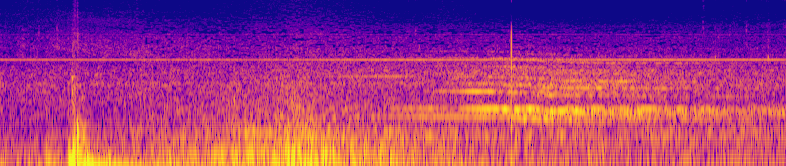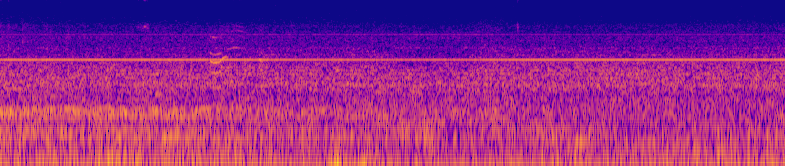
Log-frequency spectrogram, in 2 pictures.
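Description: Wind rushes steadily past during a fast fall through the air.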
